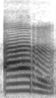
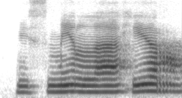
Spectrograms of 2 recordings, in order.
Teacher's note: Ro tidak termasuk huruf qalqalah. Jadi tidak ada pantulannya.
